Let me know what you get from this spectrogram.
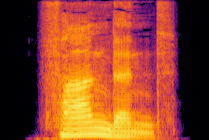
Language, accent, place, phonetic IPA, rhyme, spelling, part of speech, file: German, Germany, Berlin, [ˈfaːndn̩t], -aːndn̩t, fahndend, verb, De-fahndend.ogg
- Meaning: present participle of fahnden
